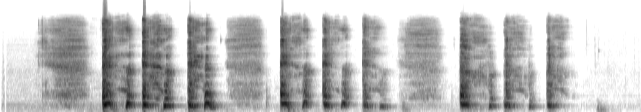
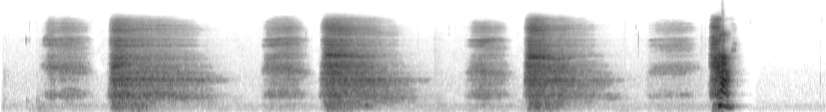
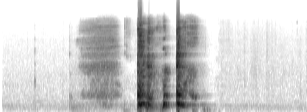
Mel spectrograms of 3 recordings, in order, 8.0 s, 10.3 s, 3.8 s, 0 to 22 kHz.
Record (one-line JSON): {"three_cough_length": "8.0 s", "three_cough_amplitude": 32768, "three_cough_signal_mean_std_ratio": 0.36, "exhalation_length": "10.3 s", "exhalation_amplitude": 32767, "exhalation_signal_mean_std_ratio": 0.35, "cough_length": "3.8 s", "cough_amplitude": 32768, "cough_signal_mean_std_ratio": 0.25, "survey_phase": "beta (2021-08-13 to 2022-03-07)", "age": "18-44", "gender": "Female", "wearing_mask": "No", "symptom_fatigue": true, "smoker_status": "Current smoker (11 or more cigarettes per day)", "respiratory_condition_asthma": true, "respiratory_condition_other": false, "recruitment_source": "REACT", "submission_delay": "1 day", "covid_test_result": "Negative", "covid_test_method": "RT-qPCR"}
